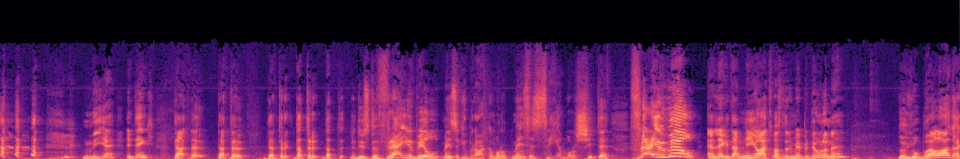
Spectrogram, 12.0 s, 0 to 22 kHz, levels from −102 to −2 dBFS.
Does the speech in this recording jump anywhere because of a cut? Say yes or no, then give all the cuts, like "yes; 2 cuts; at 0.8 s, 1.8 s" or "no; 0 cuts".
no; 0 cuts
